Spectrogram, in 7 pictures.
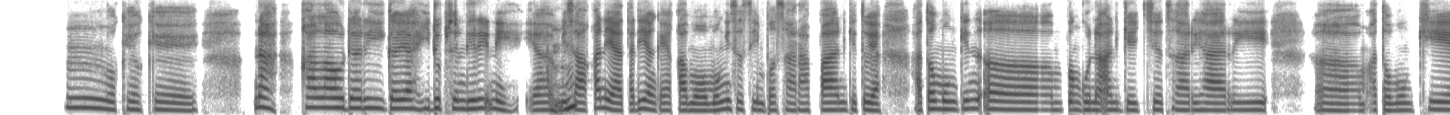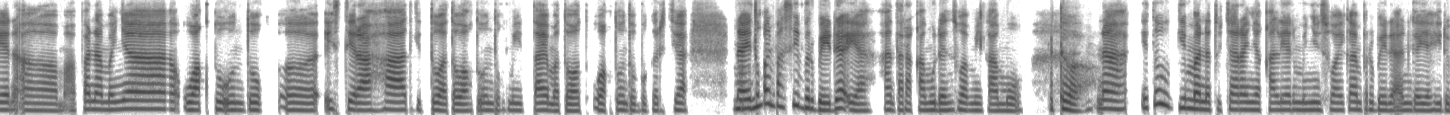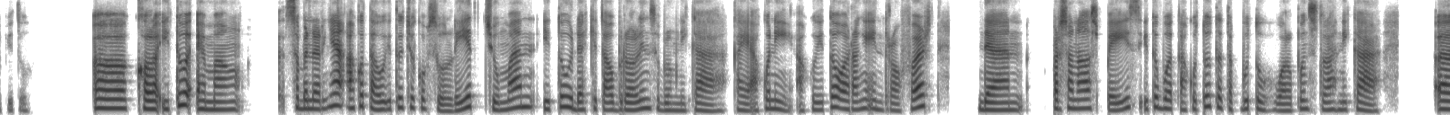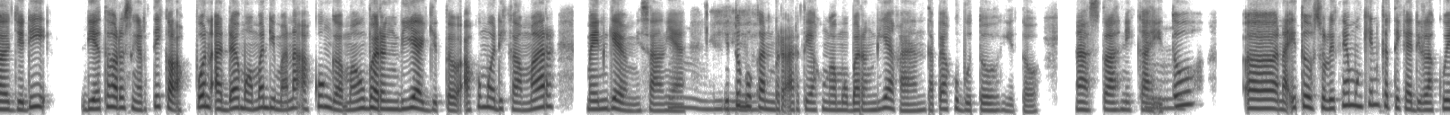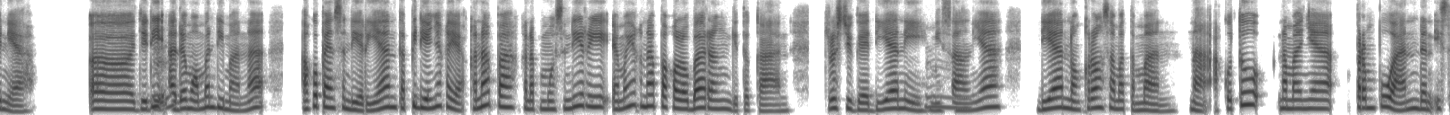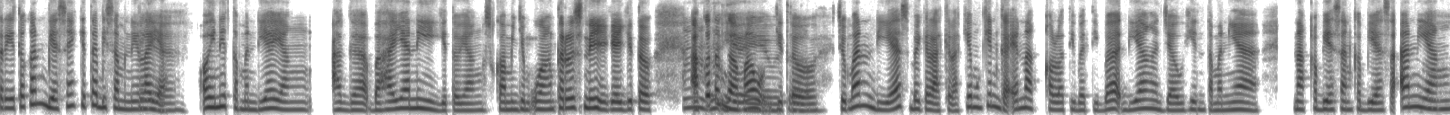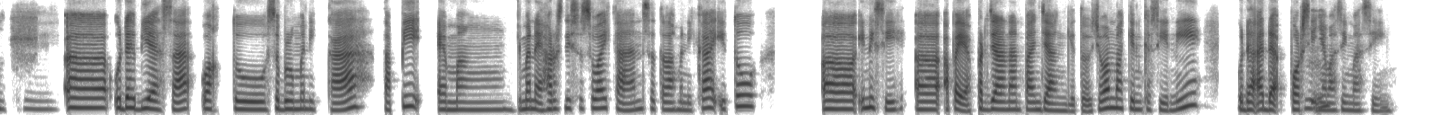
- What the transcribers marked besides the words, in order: in English: "me time"; tapping; in English: "introvert"; in English: "personal space"; laughing while speaking: "terus nih"; laughing while speaking: "Mhm"
- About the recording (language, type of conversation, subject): Indonesian, podcast, Apa yang berubah dalam hidupmu setelah menikah?
- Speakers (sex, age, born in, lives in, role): female, 25-29, Indonesia, Indonesia, guest; female, 25-29, Indonesia, Indonesia, host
